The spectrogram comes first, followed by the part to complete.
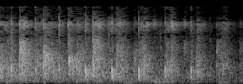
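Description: A seated audience of children clapping together: dense, irregular claps that thin out slightly toward the end.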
